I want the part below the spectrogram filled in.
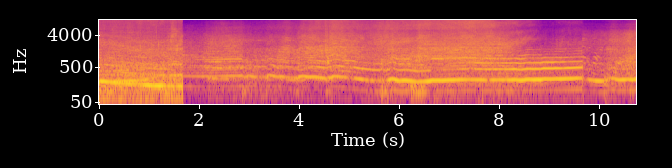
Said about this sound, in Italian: ha sempre un bel sound quest'auto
